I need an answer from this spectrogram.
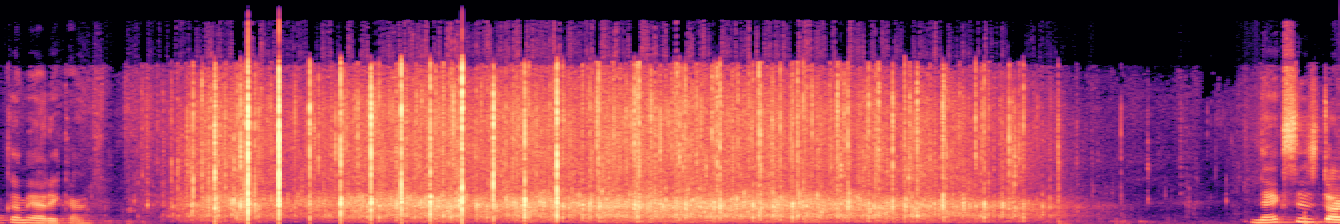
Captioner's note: applause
